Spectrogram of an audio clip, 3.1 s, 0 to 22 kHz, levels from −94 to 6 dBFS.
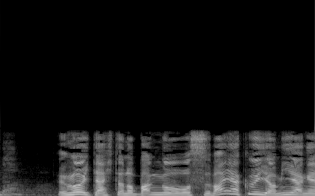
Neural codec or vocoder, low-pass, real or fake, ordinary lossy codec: none; 7.2 kHz; real; none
